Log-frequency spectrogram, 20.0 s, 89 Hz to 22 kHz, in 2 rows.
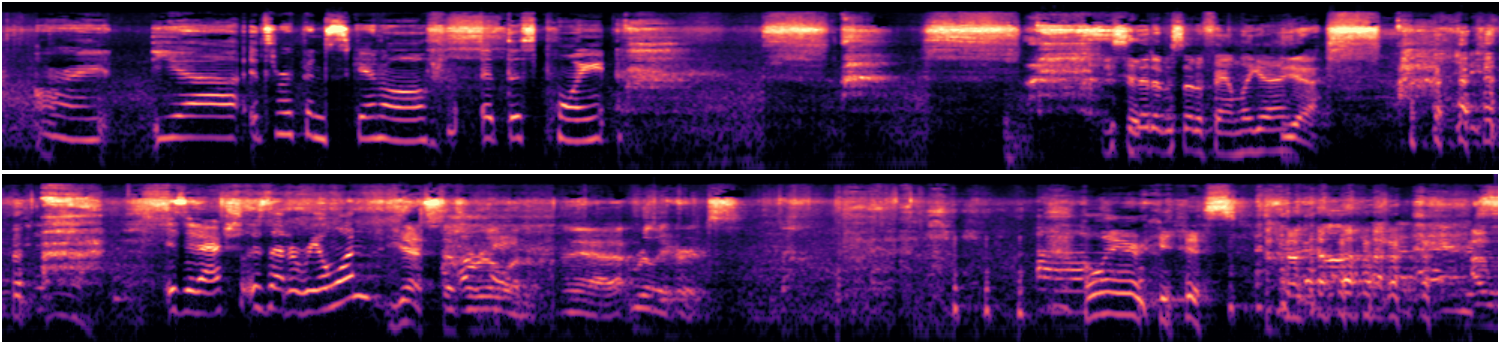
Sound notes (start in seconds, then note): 4.1 inhales sharply through teeth; 9.3 inhales sharply; 15.2 giggles; 17.5 everyone laughs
